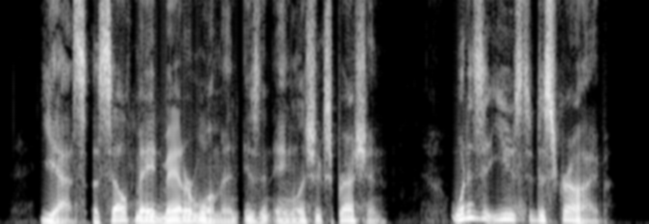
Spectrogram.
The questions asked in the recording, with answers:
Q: What is it used to describe?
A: It's used to describe a person who has reached the highest levels of success without help from others.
